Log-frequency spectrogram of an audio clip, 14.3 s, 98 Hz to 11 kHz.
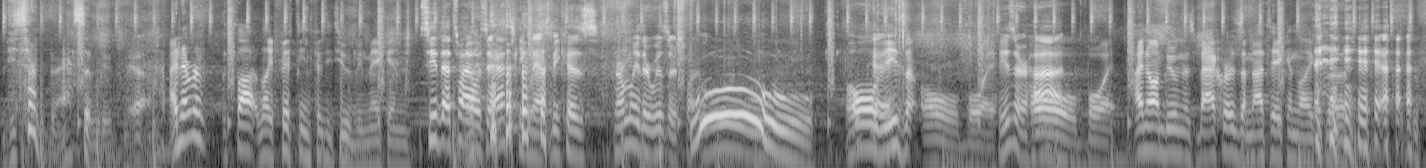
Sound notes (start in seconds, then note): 4.6 laughs; 6.8 guys whoo'ing; 13.1 laughing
